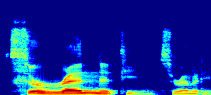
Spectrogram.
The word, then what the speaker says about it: serenity: Okay, and here, serene, serenity. Okay, so the the second syllable has a different sound. Serene, serenity.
